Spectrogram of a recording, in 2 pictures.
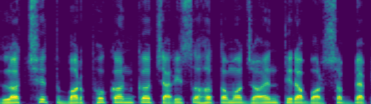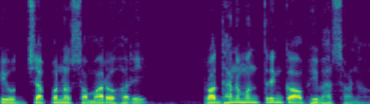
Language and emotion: Odia, neutral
